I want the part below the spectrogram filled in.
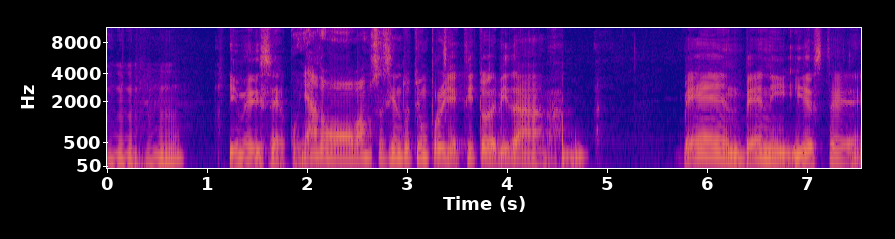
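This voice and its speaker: Over a quiet background, a man speaks at a very slow pace with long, frequent pauses, very wide pitch swings and very even loudness. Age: 60s. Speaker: son of a famous musician; interview guest. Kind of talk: interview. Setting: studio. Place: studio. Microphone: studio mic.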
